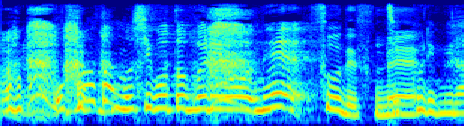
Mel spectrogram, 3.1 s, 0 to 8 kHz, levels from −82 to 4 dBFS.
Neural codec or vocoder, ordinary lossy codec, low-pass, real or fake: none; none; 7.2 kHz; real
